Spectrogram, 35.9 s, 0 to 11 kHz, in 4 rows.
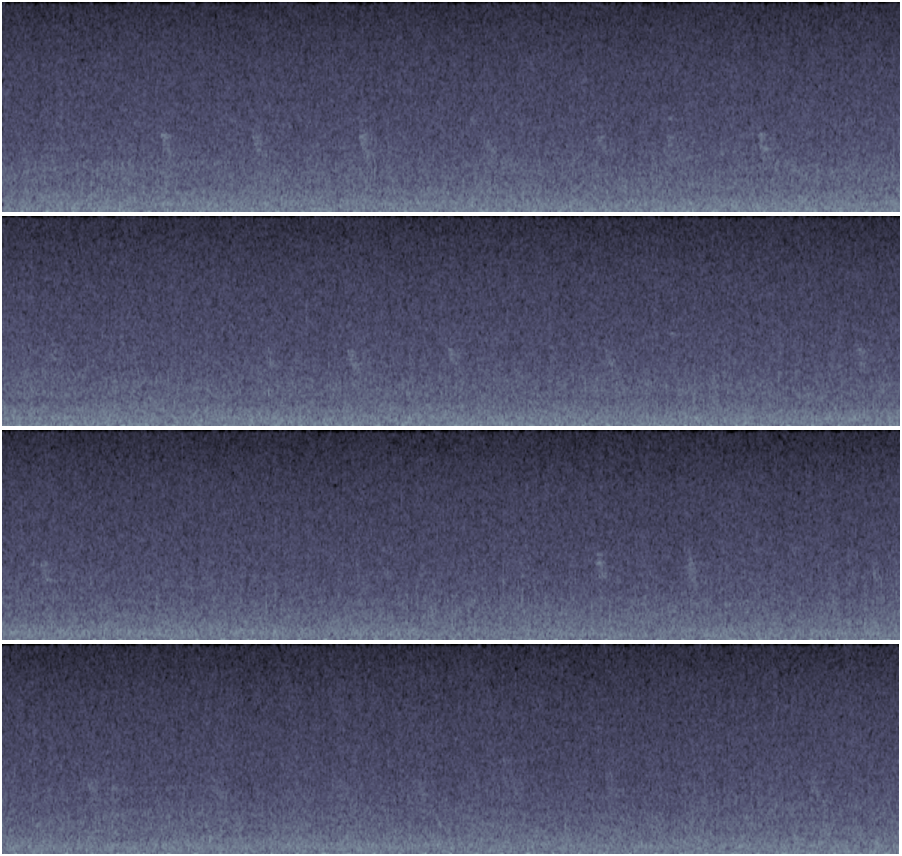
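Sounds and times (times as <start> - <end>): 
waterfall roaring: 0.0 - 35.9.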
